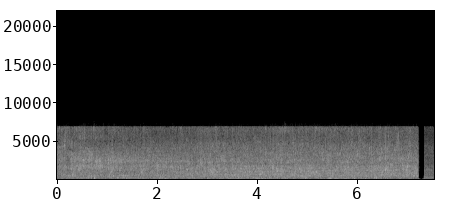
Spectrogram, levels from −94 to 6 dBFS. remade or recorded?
recorded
